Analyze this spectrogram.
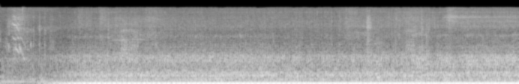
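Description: Semi truck's diesel engine, heard from inside the cab, swelling louder about a second in and then running steadily with a deep, even rumble.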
